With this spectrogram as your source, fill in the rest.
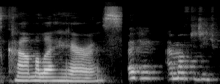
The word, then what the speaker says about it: Kamala: don't be that person it's kamla Harris it's kind of like Kama plus La it's not pamelo with the K and it's not Tony Soprano's wife hi everyone it's kamla Harris okay I'm off to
